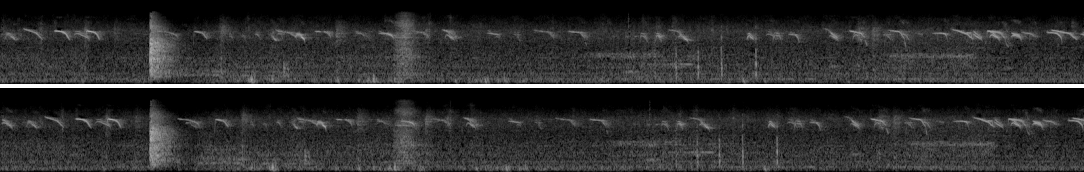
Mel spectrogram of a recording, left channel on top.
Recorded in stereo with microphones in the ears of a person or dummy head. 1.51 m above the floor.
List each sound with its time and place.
1.5 s a clap: 25° left (ahead or behind), 1.8 m
3.9 s breathing: centre (ahead or behind), 1.0 m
